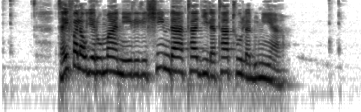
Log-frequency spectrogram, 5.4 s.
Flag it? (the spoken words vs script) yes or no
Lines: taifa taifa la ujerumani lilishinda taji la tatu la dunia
yes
